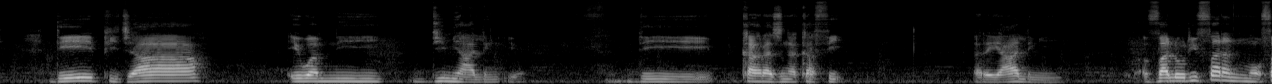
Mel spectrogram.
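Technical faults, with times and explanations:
8.06–8.14 s, corrupt frame decoded. A short glitch breaks into the speech for about 80 ms. Flipped bits in the compressed data reached the decoder, which played the damaged frames anyway. Misread gains and codes put energy at the wrong frequencies. The damage spans a handful of frames, so the artefact lasts only that long. It peaks at roughly −15 dBFS.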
